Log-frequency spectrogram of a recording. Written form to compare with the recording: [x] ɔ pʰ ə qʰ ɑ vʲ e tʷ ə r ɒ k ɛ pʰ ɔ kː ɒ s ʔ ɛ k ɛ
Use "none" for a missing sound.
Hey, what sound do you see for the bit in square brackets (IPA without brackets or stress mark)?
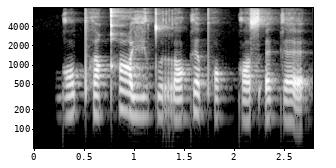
ɡ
